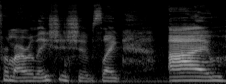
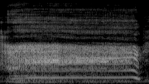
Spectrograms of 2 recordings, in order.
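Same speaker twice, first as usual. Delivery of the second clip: sudden high, loud "Argh!" of rage; frustrated shout; 9 semitones higher, 5 dB louder than usual. Retold or imitated. Showing emotions going from zero to a frustrated shout. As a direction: let out a short burst of fury.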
